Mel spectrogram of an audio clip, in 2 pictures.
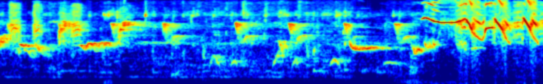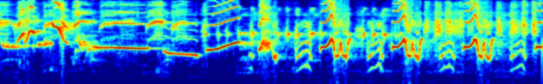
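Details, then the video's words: A white-rumped shama in full voice, with greater green leafbird imitations woven in: chattering scratchy notes build into loud looping whistles, high sweeping slurs and rapid repeated chips, varied and unbroken. "Murai batu isian cucak ijo Gacor Mewah"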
